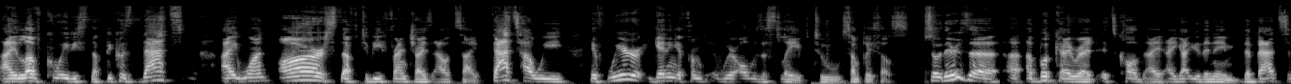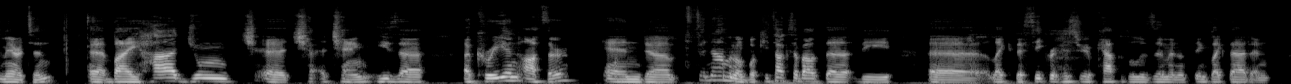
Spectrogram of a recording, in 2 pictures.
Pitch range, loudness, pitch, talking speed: 115-145 Hz, -20 LUFS, 125 Hz, 190 wpm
